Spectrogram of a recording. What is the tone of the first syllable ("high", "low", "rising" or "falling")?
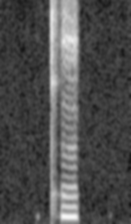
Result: high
